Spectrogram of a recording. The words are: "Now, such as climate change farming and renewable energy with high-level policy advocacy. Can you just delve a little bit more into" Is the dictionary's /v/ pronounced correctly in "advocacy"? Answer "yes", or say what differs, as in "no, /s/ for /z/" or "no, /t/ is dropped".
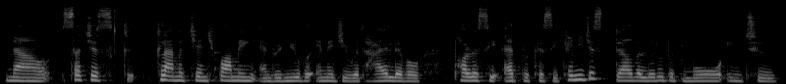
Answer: yes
